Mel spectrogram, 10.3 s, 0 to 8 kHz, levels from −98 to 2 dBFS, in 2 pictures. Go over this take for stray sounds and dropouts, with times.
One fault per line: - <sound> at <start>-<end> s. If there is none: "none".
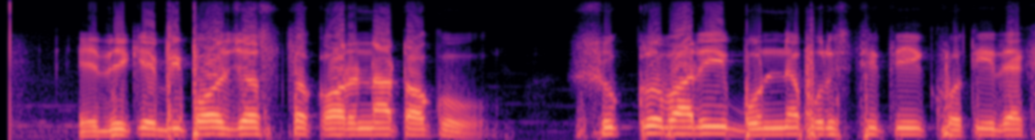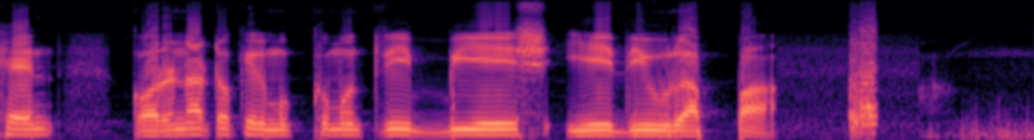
- laugh at 9.4-9.6 s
